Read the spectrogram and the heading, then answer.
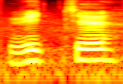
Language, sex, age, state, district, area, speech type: Punjabi, male, 30-45, Punjab, Fazilka, rural, read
